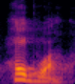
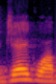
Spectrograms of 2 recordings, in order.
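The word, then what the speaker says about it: Jaega: we're called the hegua now it's spelled with a J and a lot of people say jaguar but you got to remember it's Spanish so they're phonetically writing what they're hearing and the J sound is a hagua sound and the Hague apparently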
